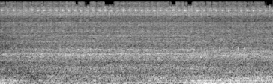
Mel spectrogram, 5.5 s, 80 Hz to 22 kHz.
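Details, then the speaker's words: 1996 Jeep Cherokee after a new timing chain and harmonic balancer, second start with the distributor turned 180 degrees: a steady, even low idle with a smooth throb, no knocking or shaking, and no check engine light. This is a normal idle. "like it's happy again yeah yeah it's learning open the door oh just kidding oh you're good no check engine light foreign"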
